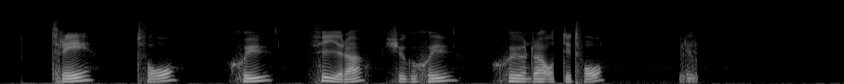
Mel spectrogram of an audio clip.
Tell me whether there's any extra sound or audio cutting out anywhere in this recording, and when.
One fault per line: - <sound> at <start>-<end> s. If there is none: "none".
- laugh at 6.8-7.0 s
